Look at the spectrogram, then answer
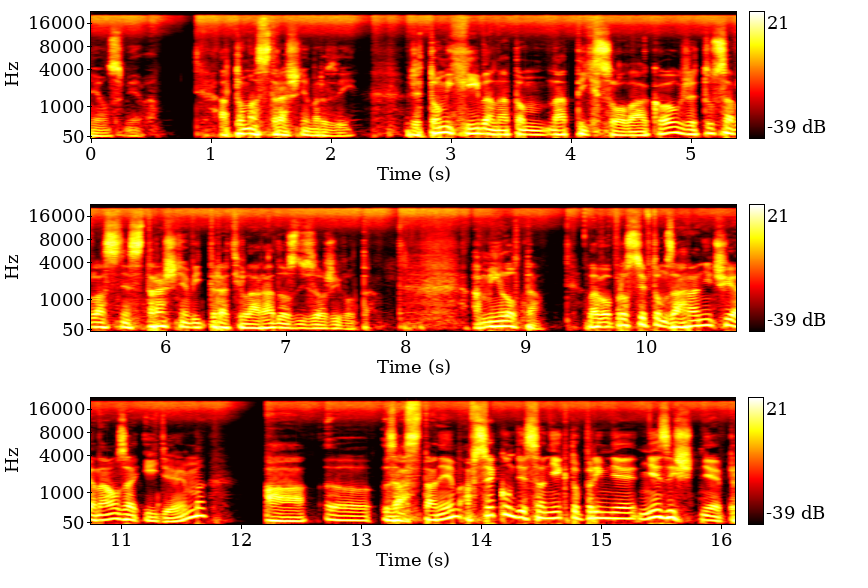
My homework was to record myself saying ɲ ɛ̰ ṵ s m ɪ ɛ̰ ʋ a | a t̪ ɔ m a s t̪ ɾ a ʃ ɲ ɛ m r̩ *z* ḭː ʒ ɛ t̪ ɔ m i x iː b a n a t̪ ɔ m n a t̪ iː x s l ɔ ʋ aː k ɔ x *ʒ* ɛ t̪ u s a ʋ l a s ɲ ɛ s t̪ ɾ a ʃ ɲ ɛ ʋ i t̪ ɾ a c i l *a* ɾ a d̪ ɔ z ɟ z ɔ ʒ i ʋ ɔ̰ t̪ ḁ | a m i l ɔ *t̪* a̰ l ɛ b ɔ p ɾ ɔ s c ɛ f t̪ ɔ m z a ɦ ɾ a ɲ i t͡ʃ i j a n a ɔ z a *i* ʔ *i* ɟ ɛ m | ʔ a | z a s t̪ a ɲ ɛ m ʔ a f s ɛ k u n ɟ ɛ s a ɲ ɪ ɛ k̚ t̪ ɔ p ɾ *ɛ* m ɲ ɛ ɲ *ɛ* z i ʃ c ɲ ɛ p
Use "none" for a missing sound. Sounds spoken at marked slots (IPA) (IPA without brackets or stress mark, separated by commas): z, ʒ, a, t̪, j, i, i, ɛ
